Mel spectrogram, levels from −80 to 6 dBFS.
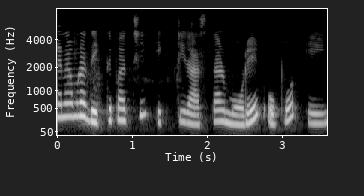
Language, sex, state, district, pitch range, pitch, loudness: Bengali, female, West Bengal, Dakshin Dinajpur, 195-290 Hz, 225 Hz, -18 LUFS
